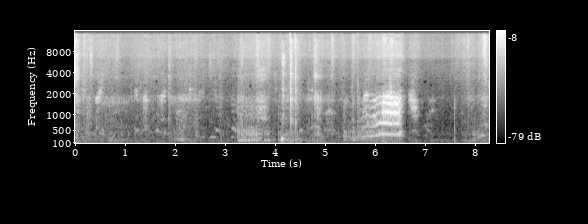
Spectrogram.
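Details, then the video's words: Eule, a female cat in heat, calls for a mate while rubbing knots into her neck fur; one loud, drawn-out, wavering harmonic cry near the end, amid soft rustling and low indoor noise. "Eule calling for a boyfriend"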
